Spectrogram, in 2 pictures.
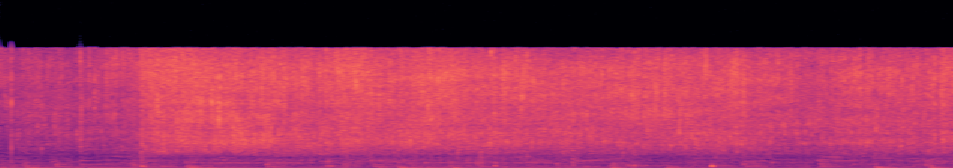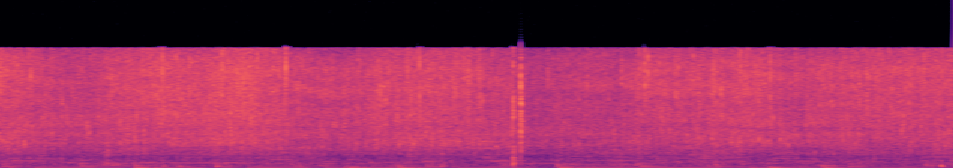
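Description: Boiled meat pieces and sliced onions frying in oil in a large aluminium pot, a steady sizzle that gets louder about a second in as the meat goes in, with an occasional short knock.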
